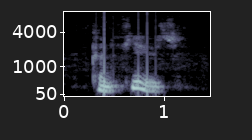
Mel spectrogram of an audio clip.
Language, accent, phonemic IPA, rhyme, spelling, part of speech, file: English, Southern England, /kənˈfjuːz/, -uːz, confuse, verb / adjective, LL-Q1860 (eng)-confuse.wav
- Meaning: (verb) To puzzle, perplex, baffle, bewilder (somebody); to afflict by being complicated, contradictory, or otherwise difficult to understand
